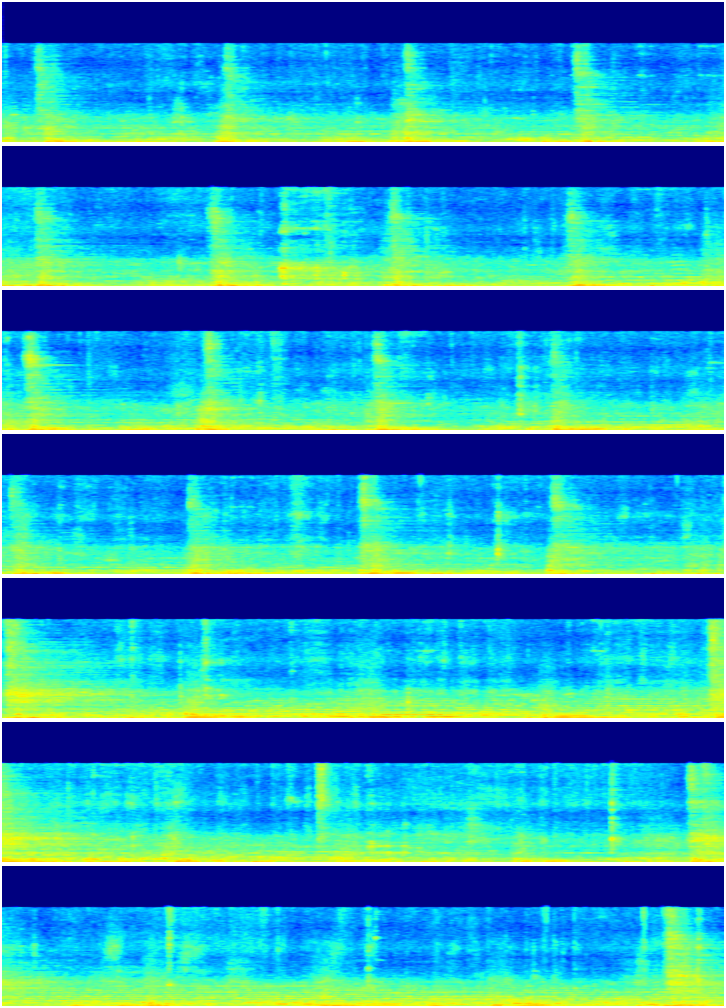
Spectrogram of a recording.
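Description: Processional band playing a slow march, sustained brass chords over a steady drum beat.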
